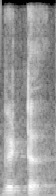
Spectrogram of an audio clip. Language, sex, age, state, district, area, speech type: Tamil, male, 60+, Tamil Nadu, Salem, urban, read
